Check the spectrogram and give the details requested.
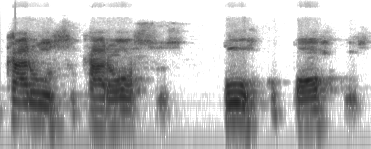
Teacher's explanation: ela vai ter um som fechado no singular é aberto no plural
